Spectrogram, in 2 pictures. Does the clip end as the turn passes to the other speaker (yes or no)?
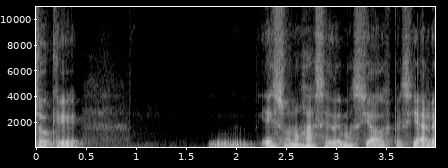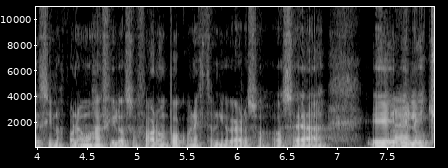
no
